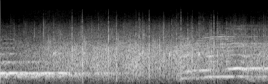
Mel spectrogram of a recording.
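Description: A church congregation claps loudly for the Lord, a thick round of applause mixed with raised voices and a held musical tone underneath.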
